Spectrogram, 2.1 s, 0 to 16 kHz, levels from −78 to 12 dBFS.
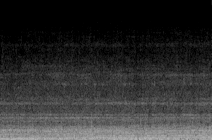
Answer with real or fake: real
